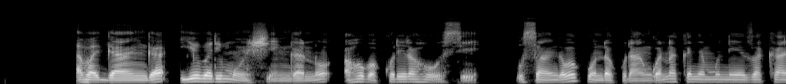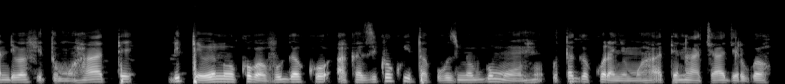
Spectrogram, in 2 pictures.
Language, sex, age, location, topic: Kinyarwanda, male, 18-24, Kigali, health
